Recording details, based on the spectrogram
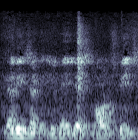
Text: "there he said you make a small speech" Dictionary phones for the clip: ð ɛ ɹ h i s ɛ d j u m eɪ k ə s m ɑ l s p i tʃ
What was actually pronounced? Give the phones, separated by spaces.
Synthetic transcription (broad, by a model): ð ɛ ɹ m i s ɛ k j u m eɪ ə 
